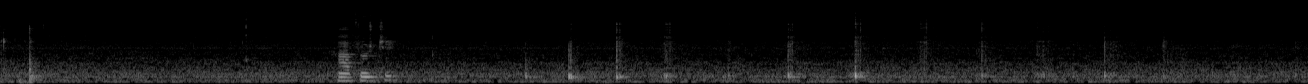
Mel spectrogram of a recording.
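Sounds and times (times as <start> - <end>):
person chewing crunchy clay: 5.7 - 11.9.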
